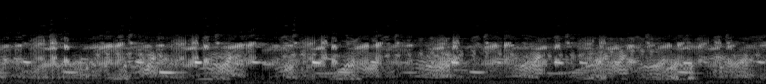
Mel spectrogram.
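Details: Many frogs calling at once: a constant mix of rattling croaks and short whistled notes, dense and unbroken throughout.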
